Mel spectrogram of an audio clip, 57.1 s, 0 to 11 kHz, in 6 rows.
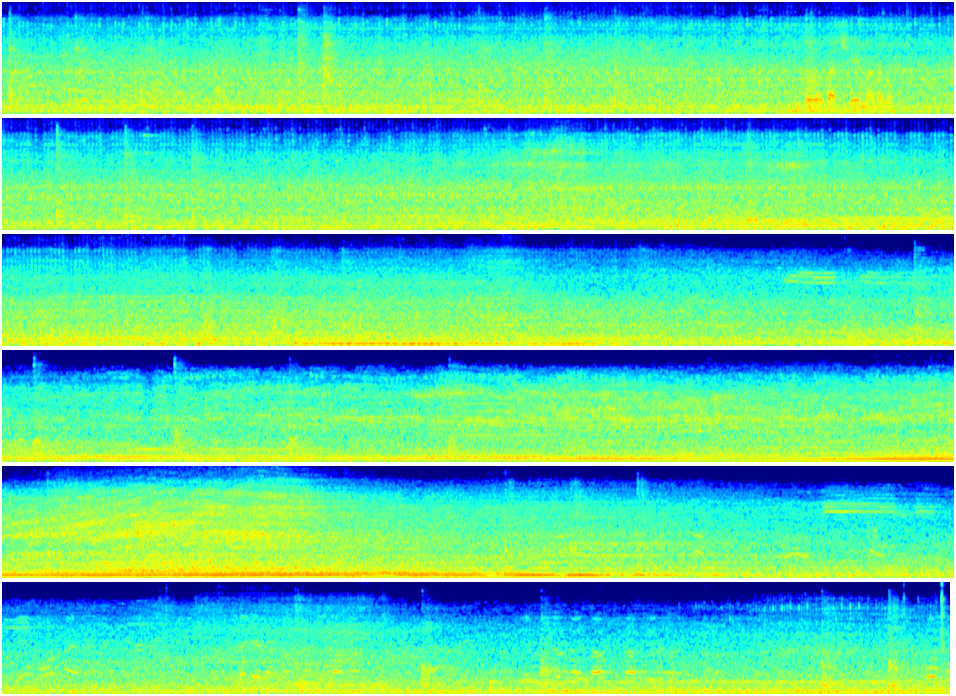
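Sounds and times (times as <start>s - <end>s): diesel truck engine idling: 0.0s - 33.0s, 48.9s - 57.0s.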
